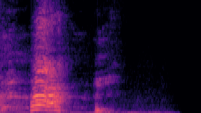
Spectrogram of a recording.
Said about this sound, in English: oh no. Now I've got hiccups. Hiccups and a sore throat.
